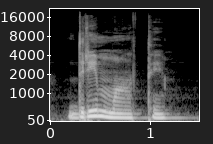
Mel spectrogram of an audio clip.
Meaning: to nap, to have a nap, to doze, to slumber, to drowse
- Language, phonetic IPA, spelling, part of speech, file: Ukrainian, [dʲrʲiˈmate], дрімати, verb, Uk-дрімати.ogg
